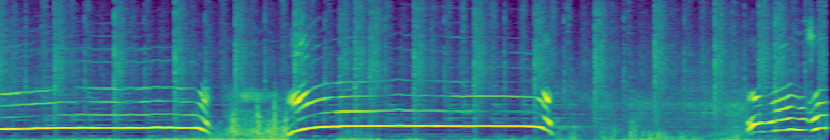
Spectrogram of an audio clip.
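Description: A woman screaming: two long screams, each held for about two seconds at a steady pitch, then a shorter one near the end. Wind rushes over the microphone throughout.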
